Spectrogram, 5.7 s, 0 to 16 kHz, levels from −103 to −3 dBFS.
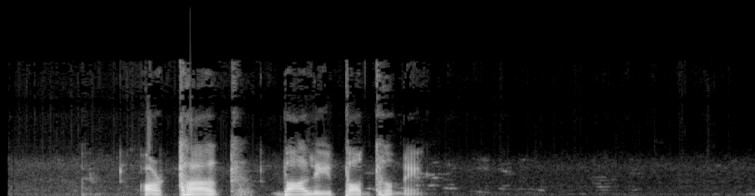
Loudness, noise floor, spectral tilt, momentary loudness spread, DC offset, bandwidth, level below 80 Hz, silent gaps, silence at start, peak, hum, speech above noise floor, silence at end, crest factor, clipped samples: -19 LUFS; -71 dBFS; -7.5 dB/octave; 18 LU; under 0.1%; 11.5 kHz; -44 dBFS; none; 1.05 s; 0 dBFS; none; 52 dB; 2.5 s; 24 dB; under 0.1%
